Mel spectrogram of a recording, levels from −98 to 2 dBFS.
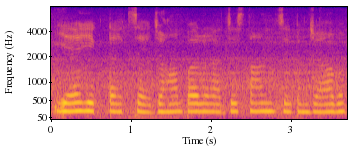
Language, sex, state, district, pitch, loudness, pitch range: Hindi, female, Punjab, Fazilka, 210 Hz, -16 LUFS, 205-215 Hz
